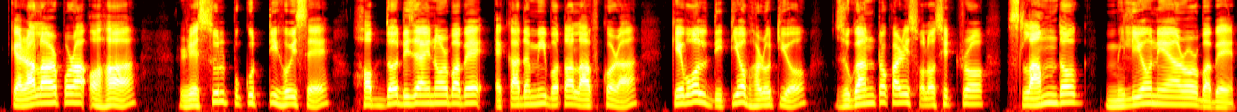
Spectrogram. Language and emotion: Assamese, neutral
